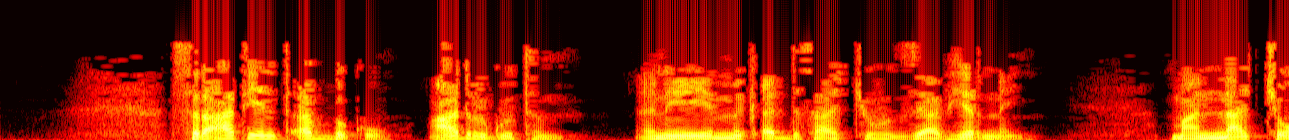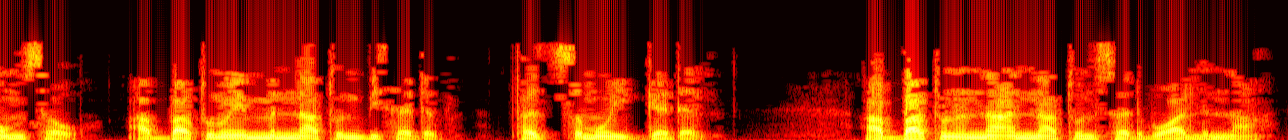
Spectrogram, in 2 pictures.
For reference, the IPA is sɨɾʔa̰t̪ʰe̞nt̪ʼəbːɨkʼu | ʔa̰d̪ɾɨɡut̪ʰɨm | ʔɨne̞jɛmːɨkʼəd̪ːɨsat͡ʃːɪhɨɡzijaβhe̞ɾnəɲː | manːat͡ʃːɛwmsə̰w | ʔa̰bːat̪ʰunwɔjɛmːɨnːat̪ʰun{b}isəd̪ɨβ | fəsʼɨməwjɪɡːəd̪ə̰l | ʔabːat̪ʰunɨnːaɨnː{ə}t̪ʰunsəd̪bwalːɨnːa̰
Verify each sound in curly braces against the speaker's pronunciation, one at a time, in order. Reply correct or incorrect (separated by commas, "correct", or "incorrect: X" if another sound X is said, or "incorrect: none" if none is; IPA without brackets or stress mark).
correct, incorrect: a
